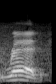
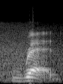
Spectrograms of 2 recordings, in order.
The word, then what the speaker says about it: read: do we pronounce it red this verb read in present tense is pronounced read in past tense and in past participle form this verb is pronounced red but the spelling does not change this is the past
